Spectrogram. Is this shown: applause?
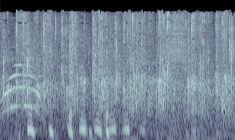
yes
